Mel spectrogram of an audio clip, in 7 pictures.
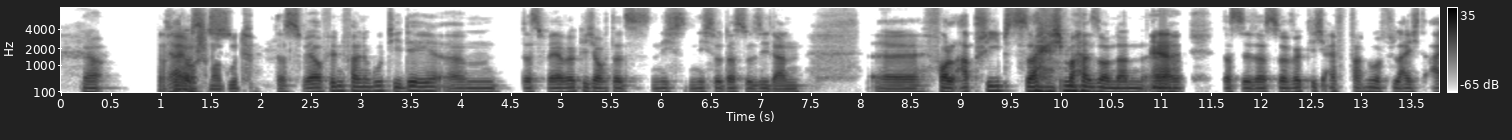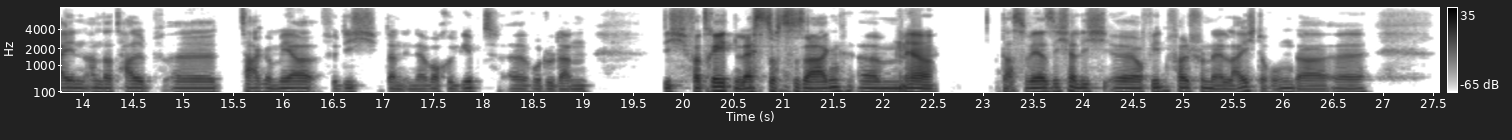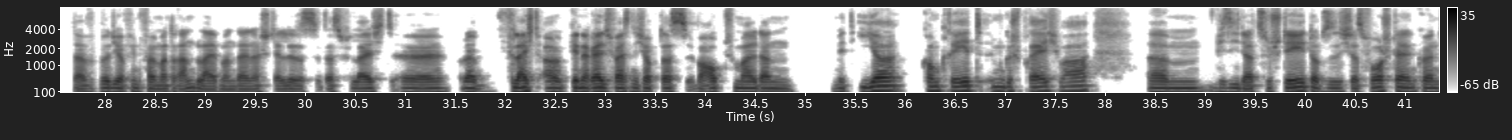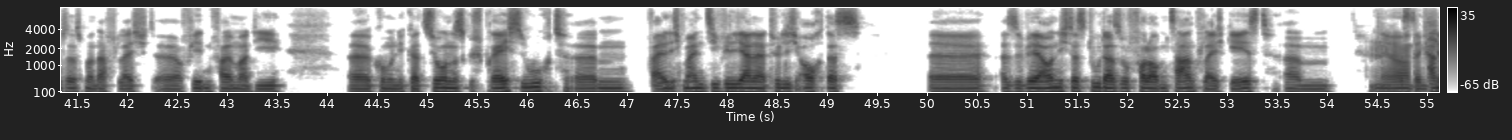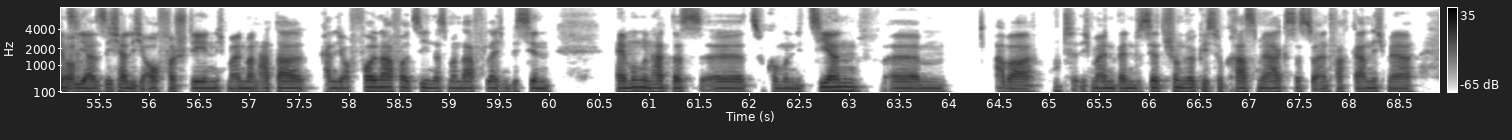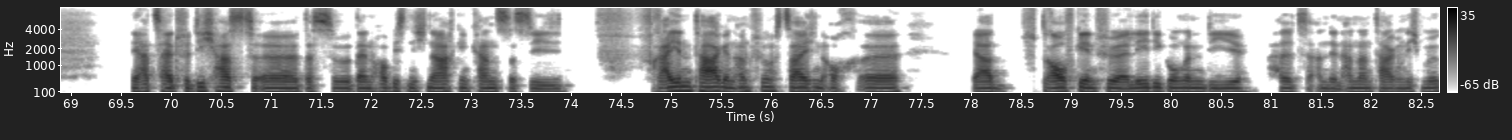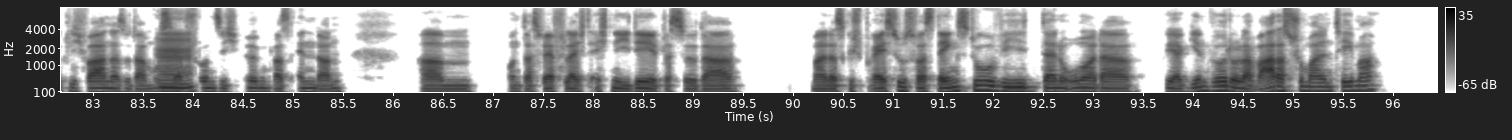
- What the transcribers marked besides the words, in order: laughing while speaking: "sag ich mal"; laughing while speaking: "sozusagen"
- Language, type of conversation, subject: German, advice, Wie kann ich nach der Trennung gesunde Grenzen setzen und Selbstfürsorge in meinen Alltag integrieren?
- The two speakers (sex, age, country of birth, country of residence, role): male, 25-29, Germany, Germany, advisor; male, 25-29, Germany, Germany, user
